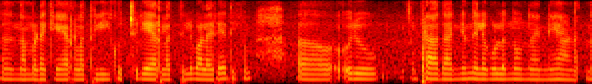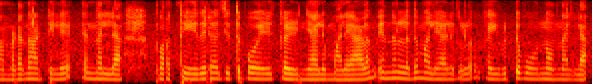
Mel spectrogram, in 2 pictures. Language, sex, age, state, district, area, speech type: Malayalam, female, 18-30, Kerala, Thrissur, urban, spontaneous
